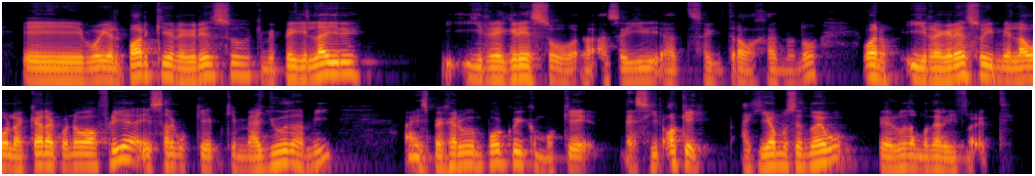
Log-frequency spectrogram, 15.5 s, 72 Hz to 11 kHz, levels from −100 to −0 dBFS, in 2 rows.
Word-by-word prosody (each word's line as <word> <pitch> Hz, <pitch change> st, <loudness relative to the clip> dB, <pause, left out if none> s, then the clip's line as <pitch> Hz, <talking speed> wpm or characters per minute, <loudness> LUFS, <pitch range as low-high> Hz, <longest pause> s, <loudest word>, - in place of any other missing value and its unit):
eh, 105 Hz, -1 st, +1 dB
voy 110 Hz, +2 st, +1 dB
al 105 Hz, -2 st, 0 dB
parque, 135 Hz, +1 st, +4 dB
regreso, 135 Hz, +5 st, -1 dB
que 135 Hz, -, -18 dB
me 95 Hz, -, -8 dB
pegue 115 Hz, +1 st, 0 dB
el 115 Hz, -, +1 dB
aire 150 Hz, +1 st, +6 dB, 0.6 s
y 130 Hz, -, -8 dB
regreso 110 Hz, -1 st, +1 dB, 0.2 s
a 95 Hz, -, -12 dB
seguir 100 Hz, +2 st, -6 dB
a 90 Hz, -1 st, -9 dB
seguir 95 Hz, 0 st, -15 dB
trabajando, 90 Hz, 0 st, -7 dB
¿no? 145 Hz, +9 st, -7 dB, 0.3 s
Bueno 130 Hz, 0 st, +4 dB
y 115 Hz, -3 st, -1 dB
regreso, 130 Hz, +7 st, +4 dB
y 120 Hz, -, -1 dB
me 110 Hz, -1 st, -1 dB
lavo 110 Hz, +2 st, +5 dB
la 100 Hz, -3 st, -1 dB
cara 125 Hz, -1 st, +5 dB
con 115 Hz, -, -3 dB
agua 120 Hz, -1 st, +5 dB
fría, 150 Hz, +9 st, +2 dB
es 110 Hz, +2 st, -4 dB
algo 115 Hz, -2 st, -4 dB
que 105 Hz, -, -5 dB
que 115 Hz, -, -14 dB
me 100 Hz, -1 st, -5 dB
ayuda 130 Hz, +7 st, 0 dB
a -, -, -6 dB
mí 140 Hz, -, -9 dB, 0.5 s
a -, -, -3 dB
despejarme 125 Hz, +2 st, -1 dB
un 120 Hz, -2 st, -5 dB
poco 140 Hz, +1 st, +1 dB
y 130 Hz, -, -3 dB
como 95 Hz, -7 st, -12 dB
que 105 Hz, -2 st, -3 dB, 0.2 s
decir, -, -, -8 dB
okey, -, -, 0 dB, 0.2 s
aquí 110 Hz, -, -6 dB
vamos 120 Hz, 0 st, +2 dB
de 125 Hz, -, -1 dB
nuevo, 135 Hz, +5 st, +2 dB, 0.2 s
pero 100 Hz, -, -1 dB
de -, -, -3 dB
una 110 Hz, -, -1 dB
manera 100 Hz, -1 st, -2 dB
diferente. 95 Hz, 0 st, -11 dB
115 Hz, 215 wpm, -23 LUFS, 105-130 Hz, 0.6 s, aire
